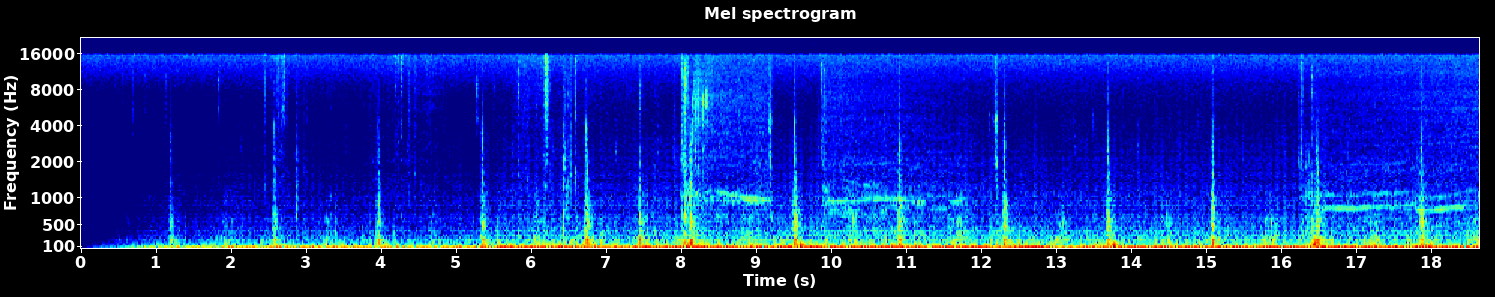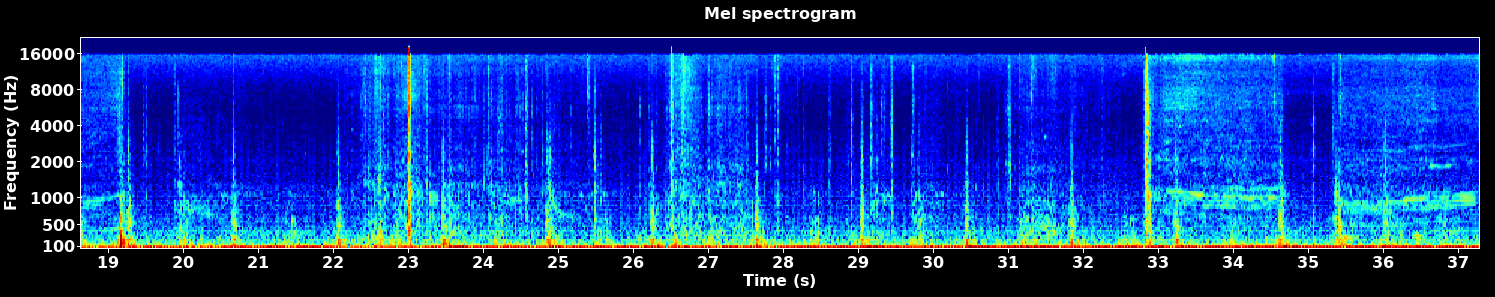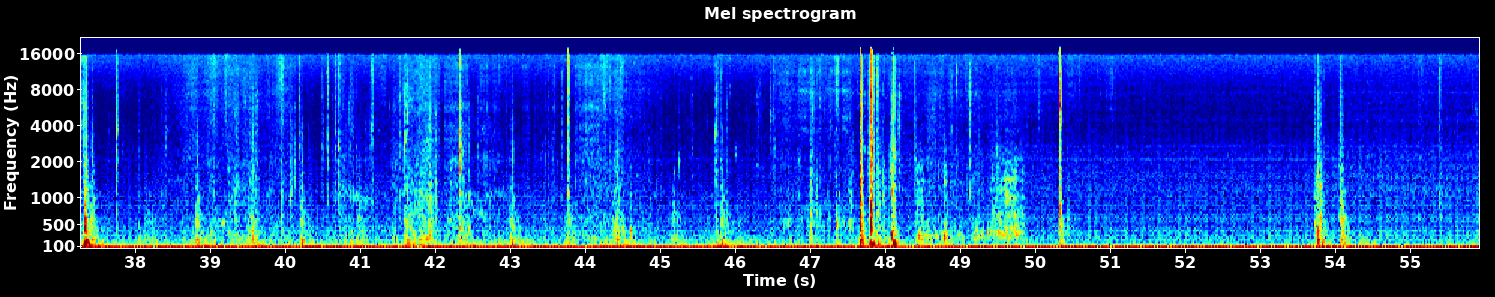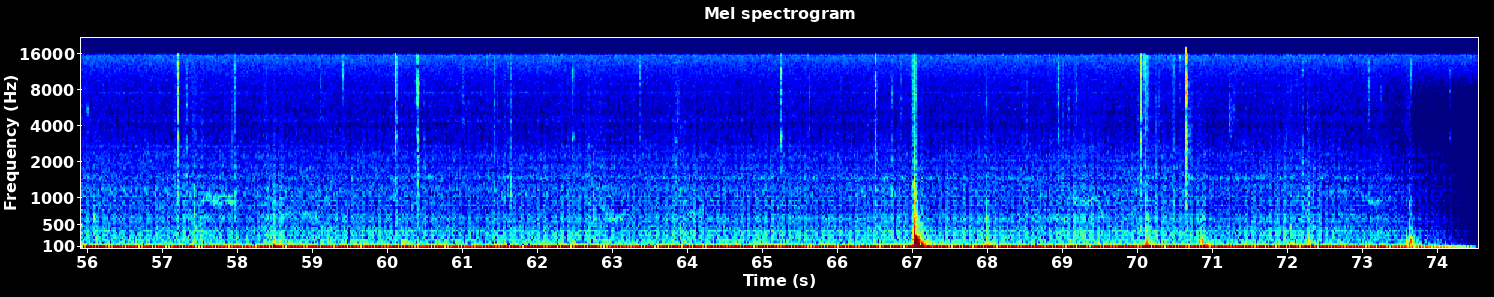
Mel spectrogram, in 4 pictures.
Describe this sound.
Please note to engage END FIRE in decode (the mic was pointed for on Z axis and not compensated for during record). Interior backseat POV. honda civic 2006.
